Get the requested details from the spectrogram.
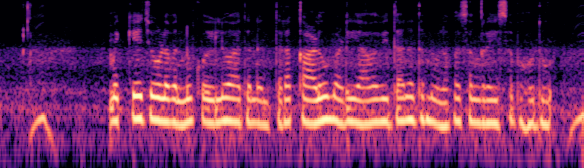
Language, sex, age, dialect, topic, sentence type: Kannada, female, 18-24, Mysore Kannada, agriculture, question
